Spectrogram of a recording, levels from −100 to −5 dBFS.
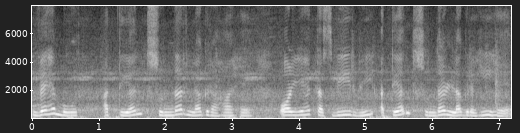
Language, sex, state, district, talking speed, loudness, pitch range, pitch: Hindi, female, Uttar Pradesh, Varanasi, 135 wpm, -15 LUFS, 220-260 Hz, 235 Hz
